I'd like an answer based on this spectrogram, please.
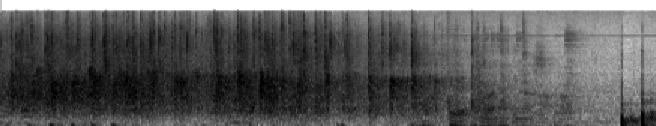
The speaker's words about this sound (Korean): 한번더큰 박수 부탁드립니다.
